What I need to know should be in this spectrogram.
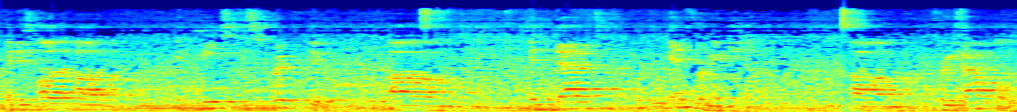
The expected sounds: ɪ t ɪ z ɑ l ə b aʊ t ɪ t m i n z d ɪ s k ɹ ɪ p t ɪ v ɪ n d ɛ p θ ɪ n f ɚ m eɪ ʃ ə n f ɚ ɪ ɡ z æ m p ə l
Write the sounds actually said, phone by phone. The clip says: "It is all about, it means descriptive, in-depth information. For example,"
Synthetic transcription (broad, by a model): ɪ t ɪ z ɑ l ə b aʊ t ɪ t m i n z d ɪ s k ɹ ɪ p t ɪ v ɪ n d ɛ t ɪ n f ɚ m eɪ ʃ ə n f ɚ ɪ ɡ z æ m p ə l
